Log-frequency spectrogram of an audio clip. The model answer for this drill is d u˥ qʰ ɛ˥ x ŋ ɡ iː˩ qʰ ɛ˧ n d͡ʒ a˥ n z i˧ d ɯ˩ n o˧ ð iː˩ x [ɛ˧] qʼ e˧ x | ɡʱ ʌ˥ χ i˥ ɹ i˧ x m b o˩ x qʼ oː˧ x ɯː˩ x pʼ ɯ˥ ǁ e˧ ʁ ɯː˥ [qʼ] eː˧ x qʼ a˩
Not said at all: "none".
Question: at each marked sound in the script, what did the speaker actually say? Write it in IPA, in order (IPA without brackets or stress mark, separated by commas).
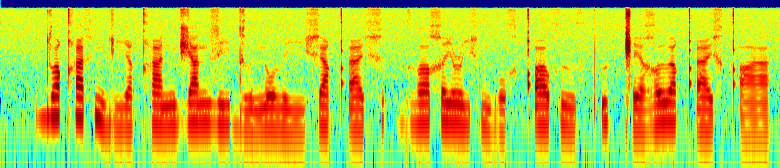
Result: ɛ˥, qʼ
